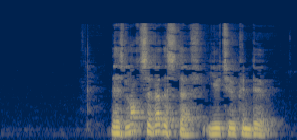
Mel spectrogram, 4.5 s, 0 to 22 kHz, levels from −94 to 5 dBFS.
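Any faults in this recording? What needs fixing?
Throughout the speech, sibilants sound gritty and metallic, with synthetic treble ending near 11.8 kHz. This is likely HE-AAC compression, consistent with roughly 16 kbps. Prevent it by encoding at a higher bitrate.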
